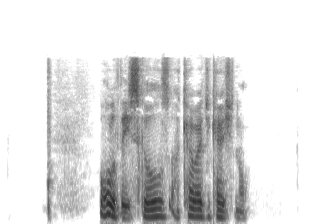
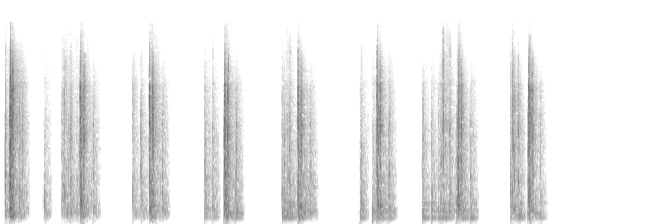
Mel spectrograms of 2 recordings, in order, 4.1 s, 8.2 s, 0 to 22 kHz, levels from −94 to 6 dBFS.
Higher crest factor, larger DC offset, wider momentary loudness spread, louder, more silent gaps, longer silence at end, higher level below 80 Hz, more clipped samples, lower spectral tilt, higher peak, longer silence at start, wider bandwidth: second, 18 dB vs 34 dB; neither; second, 13 LU vs 21 LU; first, -19 LUFS vs -39 LUFS; second, none vs 0.39-0.53 s, 0.66-0.77 s, 1.28-1.65 s, 2.14-2.55 s, 3.07-3.52 s, 3.98-4.48 s, 4.98-5.27 s, 5.99-6.38 s; second, 1 s vs 1.45 s; first, -60 dBFS vs -84 dBFS; neither; first, -5 dB/octave vs -1.5 dB/octave; first, -4 dBFS vs -12 dBFS; first, 0.6 s vs 0.05 s; second, 8 kHz vs 14.5 kHz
